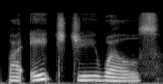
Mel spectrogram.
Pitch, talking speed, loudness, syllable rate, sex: 185 Hz, 145 wpm, -16 LUFS, 2.8 syllables/s, female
